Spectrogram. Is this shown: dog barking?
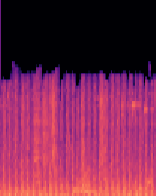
no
